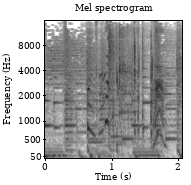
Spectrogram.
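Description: Cartoon background music, with an animated mouse character's wordless vocal sounds gliding in pitch twice over it.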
